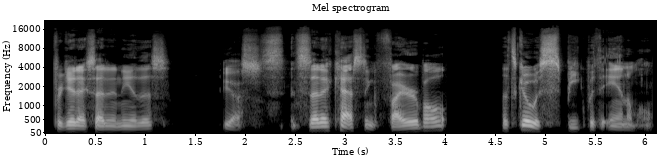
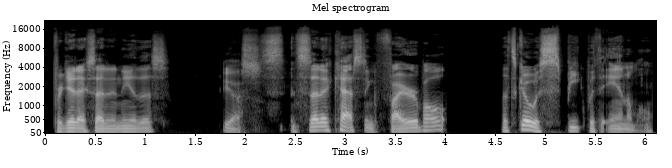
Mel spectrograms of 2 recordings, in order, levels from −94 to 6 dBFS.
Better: second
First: thin; somewhat; fading below 300 Hz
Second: none

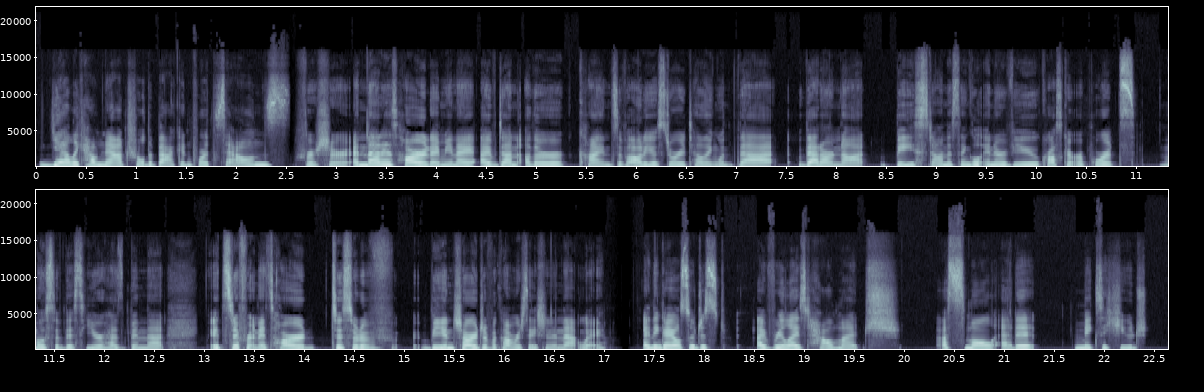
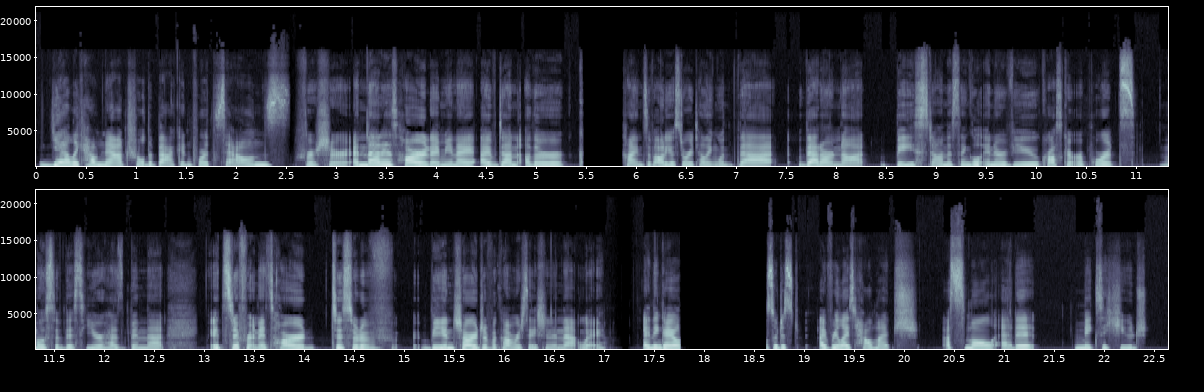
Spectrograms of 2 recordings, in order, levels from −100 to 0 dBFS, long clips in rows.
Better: first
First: none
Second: audio freezing; at 5.5 s and at 18 s for 1 s

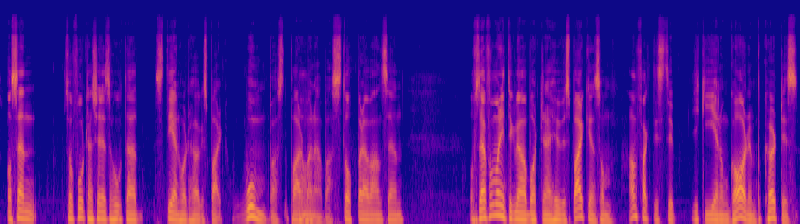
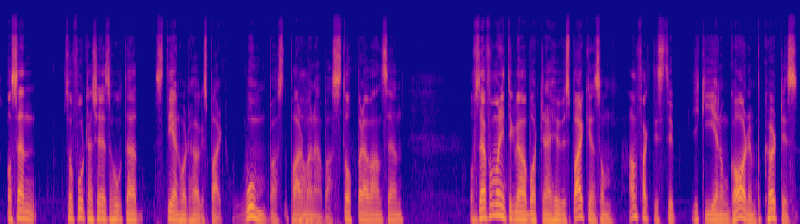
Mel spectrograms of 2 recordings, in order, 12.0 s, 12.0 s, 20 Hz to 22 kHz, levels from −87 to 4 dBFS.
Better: neither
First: none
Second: none

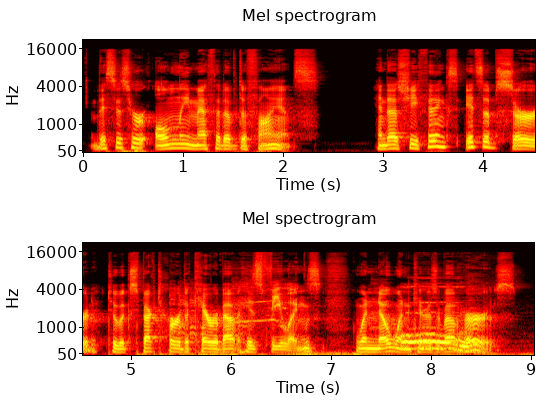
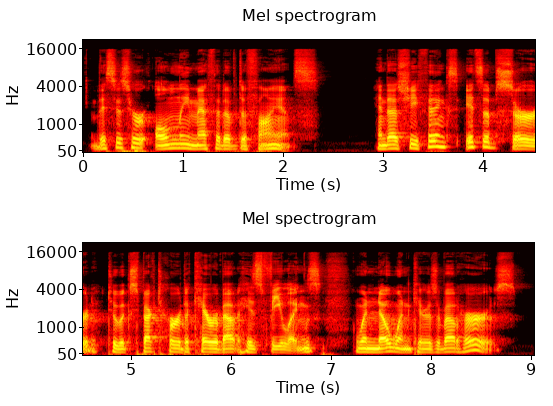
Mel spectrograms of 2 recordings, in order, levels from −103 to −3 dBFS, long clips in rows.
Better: second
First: animal sounds; very loud; from 5.5 s on; 2 dB above the speech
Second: none

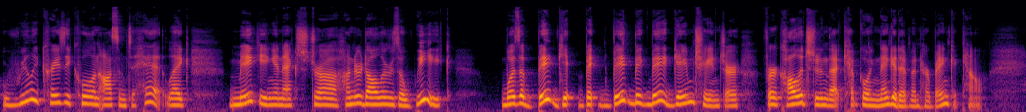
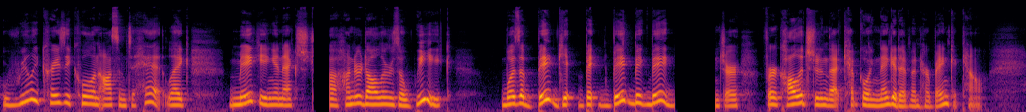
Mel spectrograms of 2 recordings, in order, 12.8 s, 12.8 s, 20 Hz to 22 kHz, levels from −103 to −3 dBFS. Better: first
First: none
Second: audio cutting out; at 4 s and at 8.5 s for 0.5 s

